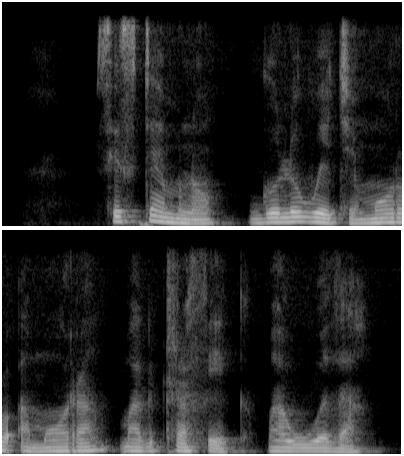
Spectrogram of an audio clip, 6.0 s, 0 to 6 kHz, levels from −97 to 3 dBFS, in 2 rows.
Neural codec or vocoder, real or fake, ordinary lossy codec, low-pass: none; real; none; 5.4 kHz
